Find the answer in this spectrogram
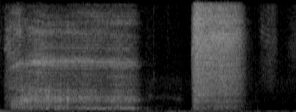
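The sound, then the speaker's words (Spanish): A person imitates a cat's hiss with two breathy bursts: a longer, rougher exhale followed after a short pause by a sharper, brighter hiss, both fairly loud. “Los gatos bufan, bufido, sí, hacen”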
